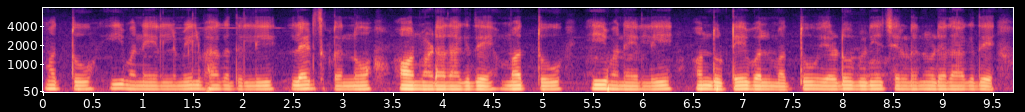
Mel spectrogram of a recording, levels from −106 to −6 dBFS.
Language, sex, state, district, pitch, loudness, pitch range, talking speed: Kannada, male, Karnataka, Koppal, 125 Hz, -19 LUFS, 120-125 Hz, 45 wpm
